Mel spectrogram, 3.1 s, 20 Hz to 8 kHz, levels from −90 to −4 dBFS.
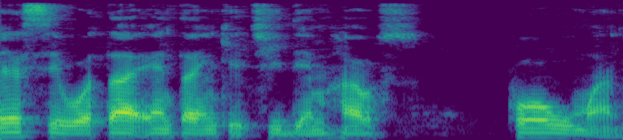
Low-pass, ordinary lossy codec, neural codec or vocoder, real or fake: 7.2 kHz; none; none; real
